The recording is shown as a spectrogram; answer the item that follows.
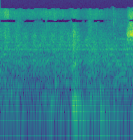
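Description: Quiet background with a low steady rumble and a brief faint voice about a second in; no engine is running.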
